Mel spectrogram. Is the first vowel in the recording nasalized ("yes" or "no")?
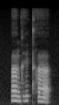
yes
